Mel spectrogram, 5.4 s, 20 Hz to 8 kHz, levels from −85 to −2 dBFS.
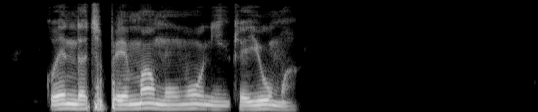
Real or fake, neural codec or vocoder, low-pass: fake; autoencoder, 48 kHz, 32 numbers a frame, DAC-VAE, trained on Japanese speech; 7.2 kHz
